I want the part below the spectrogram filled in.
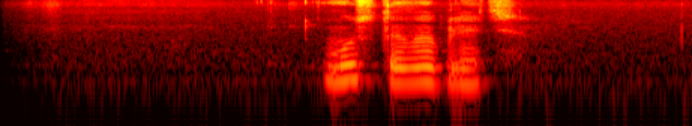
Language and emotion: Russian, angry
